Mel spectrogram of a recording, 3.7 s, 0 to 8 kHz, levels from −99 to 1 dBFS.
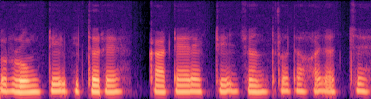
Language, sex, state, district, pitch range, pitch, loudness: Bengali, male, Assam, Hailakandi, 150-165 Hz, 155 Hz, -17 LUFS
